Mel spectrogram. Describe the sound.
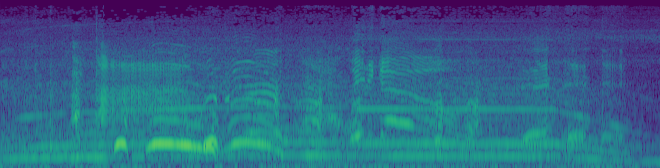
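An old vacuum cleaner runs with a steady, buzzing motor drone for about four seconds before shutting off, while a voice cheers over the noise.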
